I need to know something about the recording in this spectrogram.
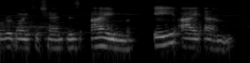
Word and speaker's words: aim: going to chant is i'm a-i-m it looks like aim but it's spelled a-i-m but pronounced i'm an i'm is the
